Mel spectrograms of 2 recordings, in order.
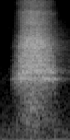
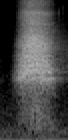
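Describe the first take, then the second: No difference in how they are said.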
